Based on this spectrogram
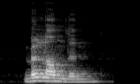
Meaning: to end up
- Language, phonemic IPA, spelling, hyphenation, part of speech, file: Dutch, /bəˈlɑndə(n)/, belanden, be‧lan‧den, verb, Nl-belanden.ogg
